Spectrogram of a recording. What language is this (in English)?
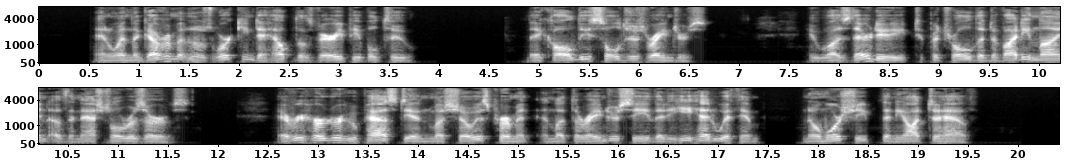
English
